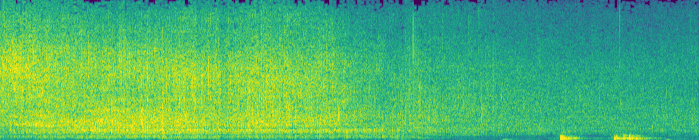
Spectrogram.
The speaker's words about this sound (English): Again, I'm keeping the heat on my pan fairly high. Let my tomatoes get in there.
